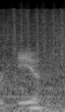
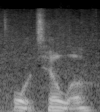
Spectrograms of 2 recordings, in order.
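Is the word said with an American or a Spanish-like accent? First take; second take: Spanish-like; American. First: It is said with a Spanish-like accent. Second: It is said with an exaggerated American accent.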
